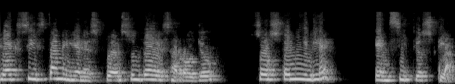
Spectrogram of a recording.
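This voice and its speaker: A woman's plain, everyday voice, fairly high in pitch, at a fairly slow pace. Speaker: webinar presenter for conservation grants. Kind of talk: webinar presentation. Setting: video call.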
